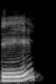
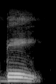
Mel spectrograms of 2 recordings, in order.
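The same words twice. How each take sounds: First: The vowel stays one steady sound. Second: The vowel glides as a diphthong. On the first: The speaker calls it wrong. "It's not day" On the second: The speaker calls it right. "it is day ... The A and E"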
